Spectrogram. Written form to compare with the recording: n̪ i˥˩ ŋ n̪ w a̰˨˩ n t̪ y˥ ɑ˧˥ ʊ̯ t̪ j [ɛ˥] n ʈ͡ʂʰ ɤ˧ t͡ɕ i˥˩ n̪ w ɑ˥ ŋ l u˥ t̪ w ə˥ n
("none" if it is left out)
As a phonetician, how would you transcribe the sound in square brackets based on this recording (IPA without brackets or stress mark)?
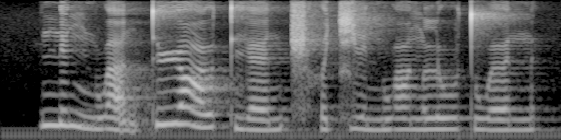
ɛ˧˥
